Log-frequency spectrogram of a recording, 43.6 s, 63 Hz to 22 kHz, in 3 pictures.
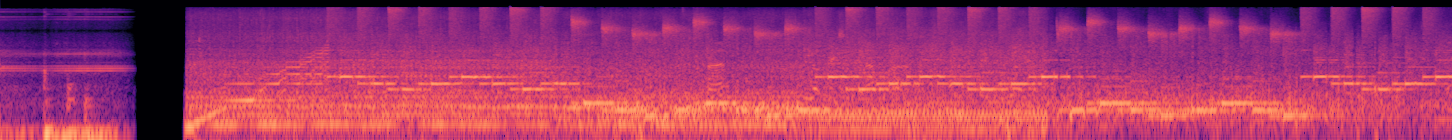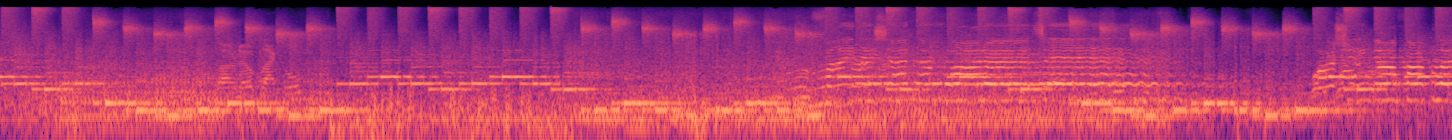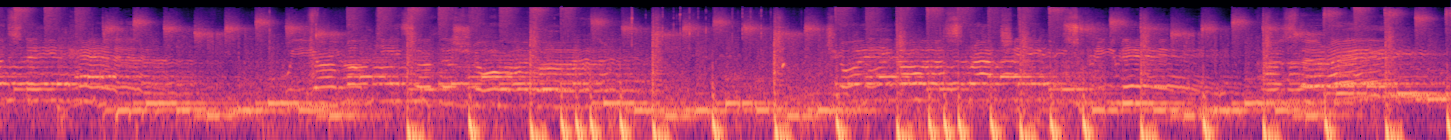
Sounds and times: Music: 0.0 - 43.5.

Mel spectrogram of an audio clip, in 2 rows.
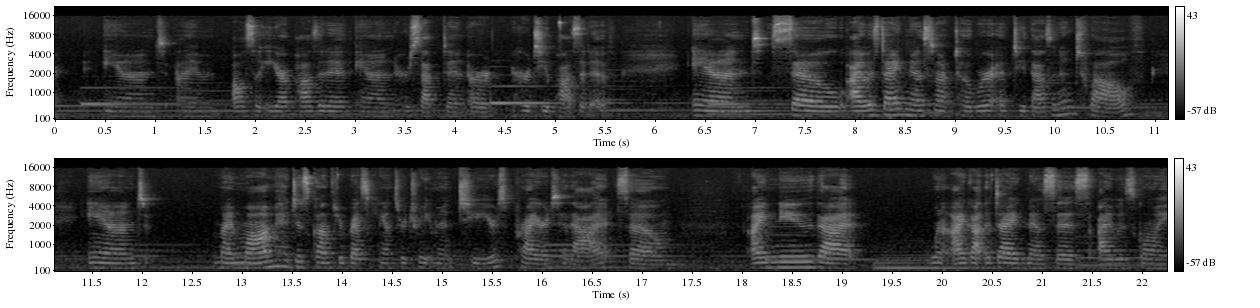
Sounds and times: Speech: 0.0 - 5.6, 6.4 - 10.9, 11.5 - 12.1, 12.8 - 17.3, 18.1 - 19.2, 19.8 - 22.2
Music: 0.0 - 22.2.

